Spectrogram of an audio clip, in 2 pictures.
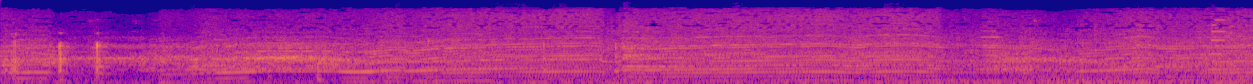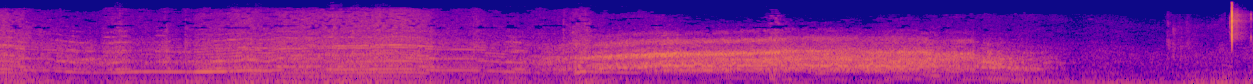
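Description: A race car spinning out in Gran Turismo Sport played in VR, with a steady engine drone, wavering revs and a sustained tire squeal that swells loudly near the end.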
